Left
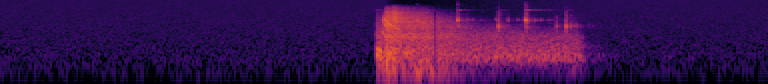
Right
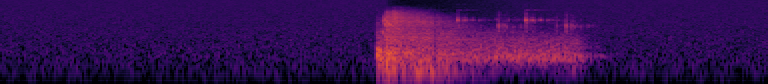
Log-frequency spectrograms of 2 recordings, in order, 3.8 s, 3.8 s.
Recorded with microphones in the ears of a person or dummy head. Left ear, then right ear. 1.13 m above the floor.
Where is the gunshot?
45° left (ahead or behind), 0.5 m.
